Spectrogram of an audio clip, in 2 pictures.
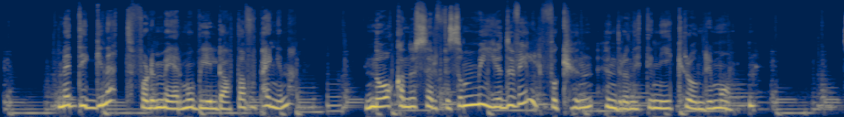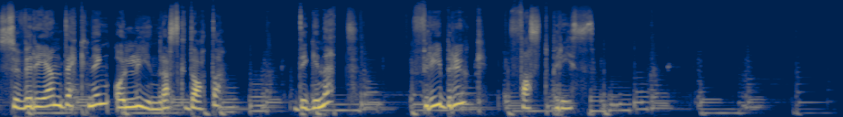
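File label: Norwegian reklame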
